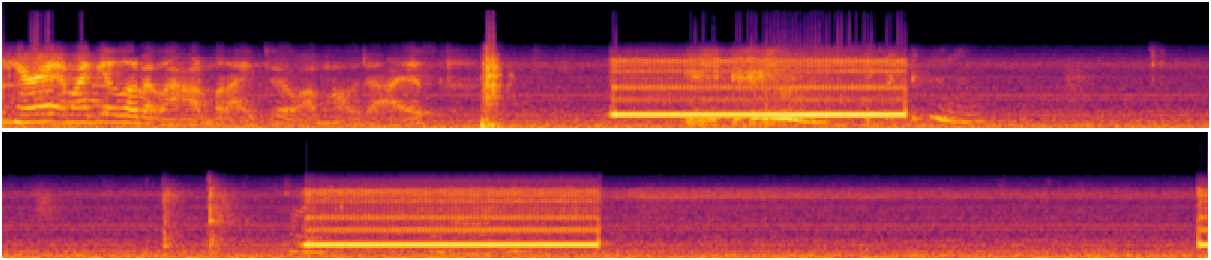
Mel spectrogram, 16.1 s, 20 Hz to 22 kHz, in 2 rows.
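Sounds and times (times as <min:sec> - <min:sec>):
telephone ringback tone: 0:04.0 - 0:06.0, 0:10.0 - 0:12.1.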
